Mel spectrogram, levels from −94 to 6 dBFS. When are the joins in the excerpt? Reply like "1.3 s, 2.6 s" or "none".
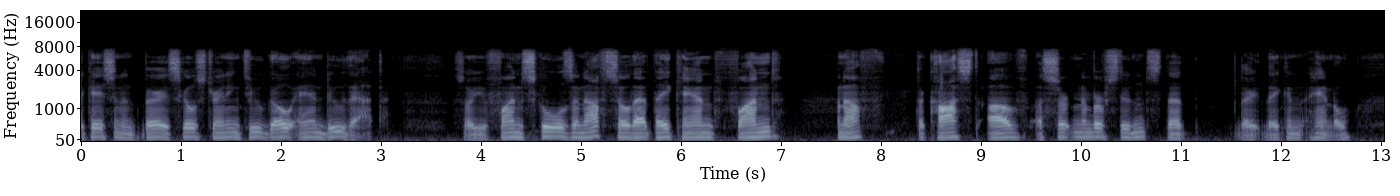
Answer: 7.6 s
